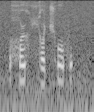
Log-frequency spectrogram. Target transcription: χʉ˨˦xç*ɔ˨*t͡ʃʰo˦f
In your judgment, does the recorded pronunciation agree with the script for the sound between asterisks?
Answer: yes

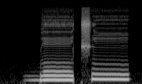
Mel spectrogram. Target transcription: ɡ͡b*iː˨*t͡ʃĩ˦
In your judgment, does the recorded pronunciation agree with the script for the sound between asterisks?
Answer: no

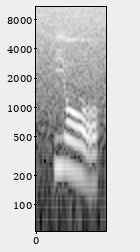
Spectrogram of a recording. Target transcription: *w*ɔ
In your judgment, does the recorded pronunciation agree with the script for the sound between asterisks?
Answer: no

